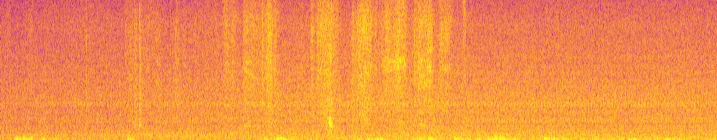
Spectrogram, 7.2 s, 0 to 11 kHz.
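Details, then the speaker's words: Honeywell twin window fan HW-627, yellowed front and buckled part, on low speed; soft steady rush of air with faint motor hum, decent airflow, very quiet, no rattles or scraping: normal running on low speed. "Start with low. Decent amount of air. Very, very quiet."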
